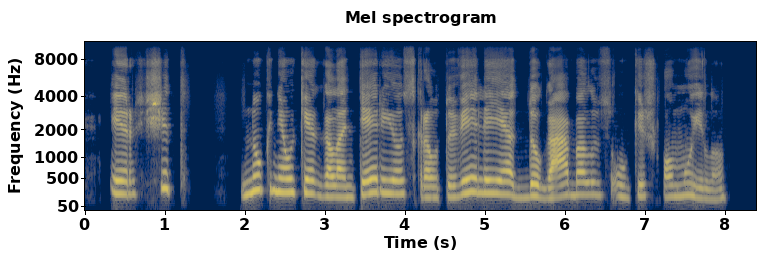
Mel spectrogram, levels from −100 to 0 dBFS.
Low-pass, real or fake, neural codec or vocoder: 9.9 kHz; real; none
